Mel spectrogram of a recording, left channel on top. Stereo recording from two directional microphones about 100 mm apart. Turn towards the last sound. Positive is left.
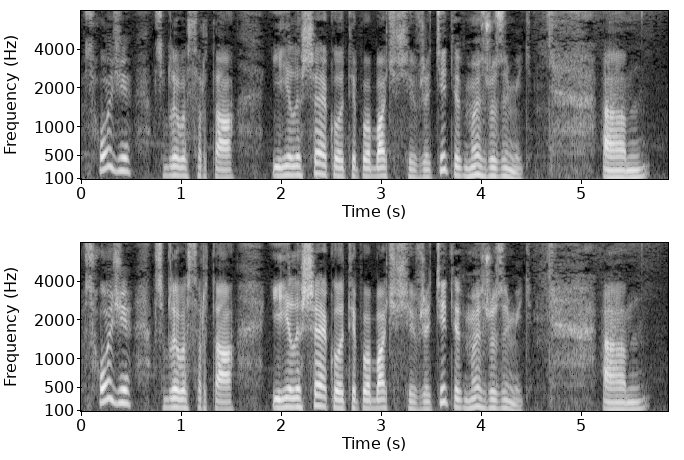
turn(degrees=30)  # may be behind; listen again after turning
